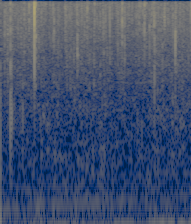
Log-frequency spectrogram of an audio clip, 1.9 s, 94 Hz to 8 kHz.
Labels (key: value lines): label: anthrophony, boat engine
recorder: SoundTrap 500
